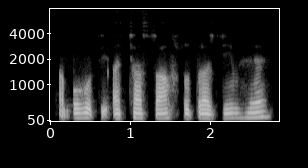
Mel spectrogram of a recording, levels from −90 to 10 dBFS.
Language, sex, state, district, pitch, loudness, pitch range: Hindi, male, Bihar, Jahanabad, 120 Hz, -20 LUFS, 115-125 Hz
